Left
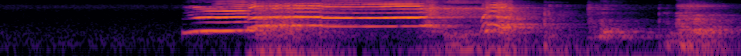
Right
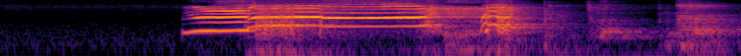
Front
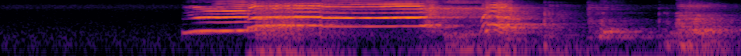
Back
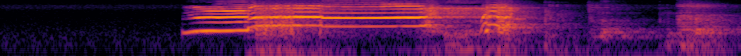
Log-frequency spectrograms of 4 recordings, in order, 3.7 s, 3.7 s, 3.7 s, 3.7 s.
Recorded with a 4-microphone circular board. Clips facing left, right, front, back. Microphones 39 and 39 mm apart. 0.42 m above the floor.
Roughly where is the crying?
Behind right.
